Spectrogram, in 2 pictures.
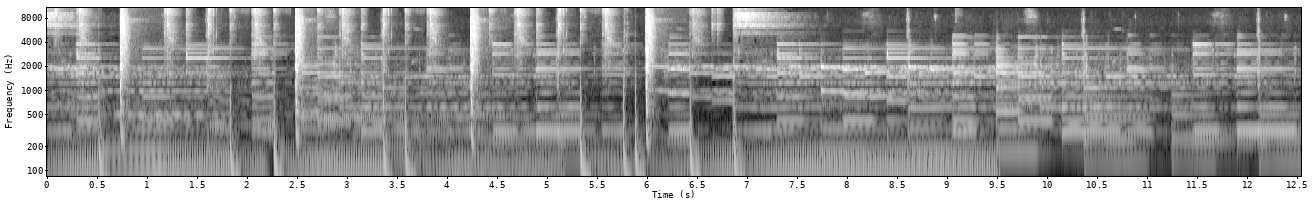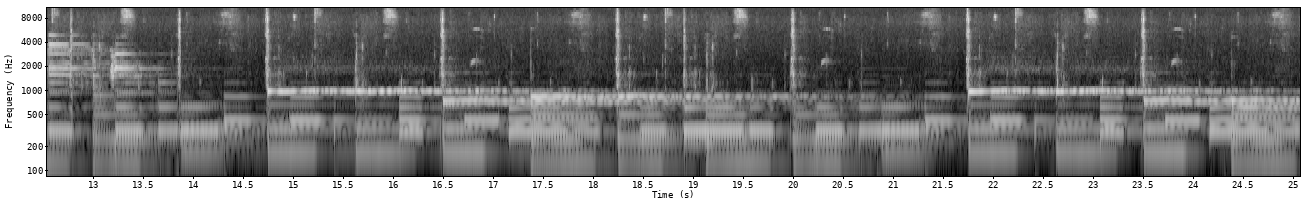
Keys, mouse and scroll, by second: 0.6 middle click, 1.5 g, 1.9 x, 3.1 r, 3.1 z, 4.9 scroll, 4.9-5.4 scroll up 1, 5.4 middle click, 6.1 scroll down 1, 6.7 middle click, 8.8 g, 9.0 x, 10.2 g, 10.5 y, 11.6 middle click, 13.2 n, 16.7 ctrl+c, 16.9 typing, 17.2 Escape, 17.9 middle click, 19.4 s, 24.2 ctrl+c, 24.3 typing.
